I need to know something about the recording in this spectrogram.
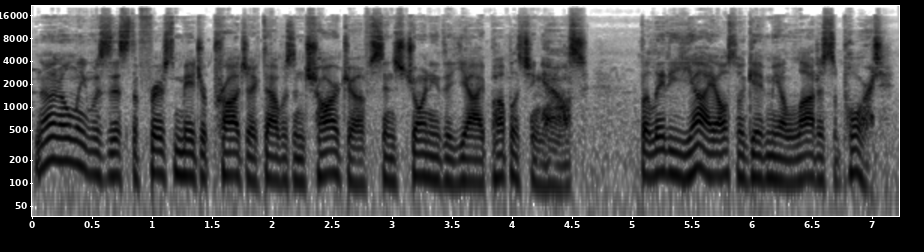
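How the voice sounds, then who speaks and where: A man's voice: mid-range voice, animated, fairly quick, slight background noise, natural voice. A man voicing an earnest young male book editor who speaks sincerely and apologetically. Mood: apologetic.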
